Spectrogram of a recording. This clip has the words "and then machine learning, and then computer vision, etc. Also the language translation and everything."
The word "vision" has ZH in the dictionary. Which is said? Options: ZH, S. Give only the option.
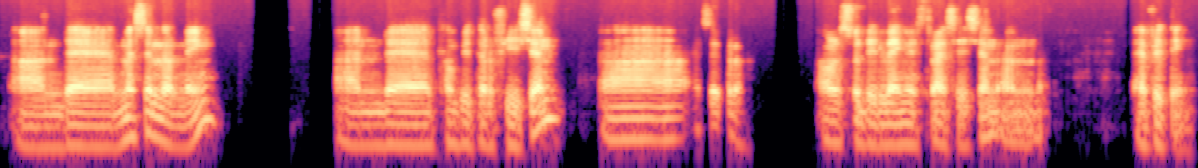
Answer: S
